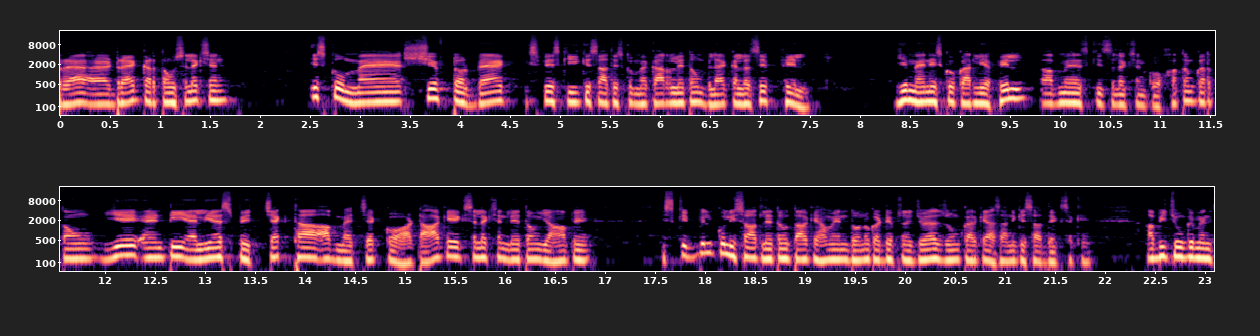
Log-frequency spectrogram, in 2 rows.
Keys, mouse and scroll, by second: 0.9 click, 4.6 BackSpace, 6.7 click, 11.1 ctrl+d, 15.1 click.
